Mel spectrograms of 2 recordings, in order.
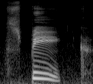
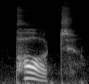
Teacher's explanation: In the word speak and pot, pa is used, right? But in speak, pa is not aspirated.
